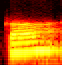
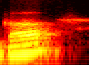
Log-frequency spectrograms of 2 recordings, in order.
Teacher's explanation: Again, velar, that is back of our mouth, velar, right? Ka sound and ga sounds, they are produced from that part, ka and ga, and ka is voiceless and ga is voiced.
